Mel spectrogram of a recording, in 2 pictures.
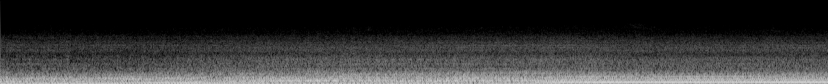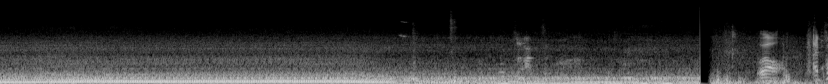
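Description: A Mack semi truck's engine runs with a low, steady rumble that swells into a deeper drone midway and then fades near the end. A person talks over it.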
